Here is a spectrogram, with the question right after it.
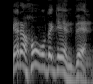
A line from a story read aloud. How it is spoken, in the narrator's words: said Captain Gannington irritably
